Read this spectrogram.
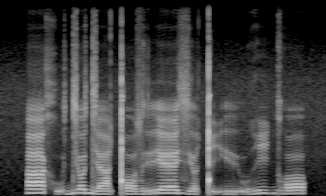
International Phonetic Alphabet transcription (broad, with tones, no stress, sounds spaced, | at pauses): aː˥ x ṵ˩ dʲ ɔ˥ dʲ aː˩ ǃ ɔ˩ z rʲ ɛː˥ zʲ ʌ˩ ǃ ḭ˩ rʲ ṵ˩ ɦ i˥ ɡʱ ɔ˥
